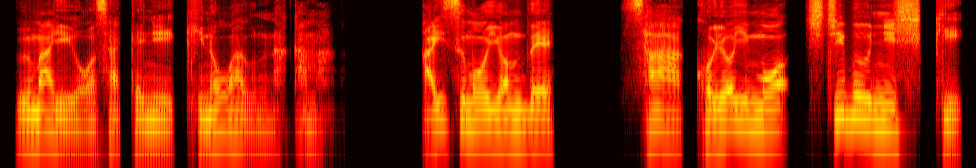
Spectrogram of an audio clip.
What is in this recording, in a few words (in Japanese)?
お酒CM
